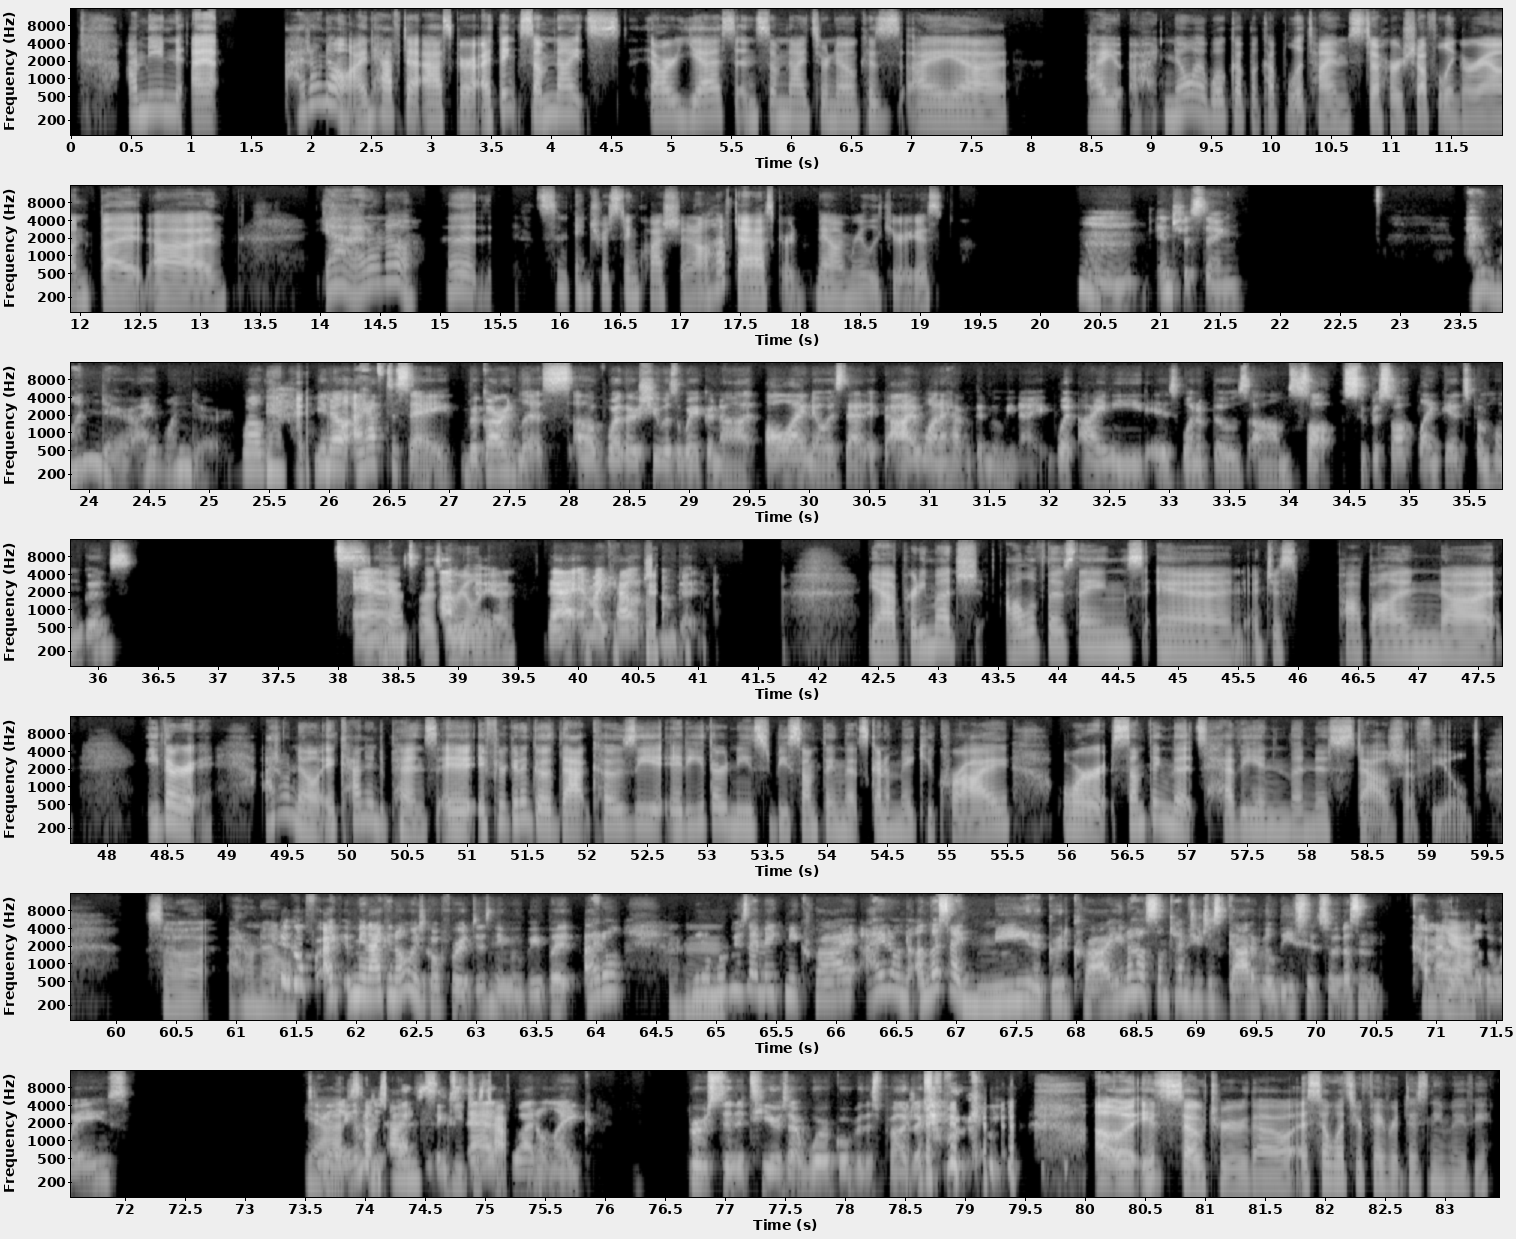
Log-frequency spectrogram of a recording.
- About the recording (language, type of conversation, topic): English, unstructured, Do you feel happiest watching movies in a lively movie theater at night or during a cozy couch ritual at home, and why?
- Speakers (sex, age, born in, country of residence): female, 35-39, United States, United States; female, 40-44, Philippines, United States
- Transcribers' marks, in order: chuckle; chuckle; other background noise; laugh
